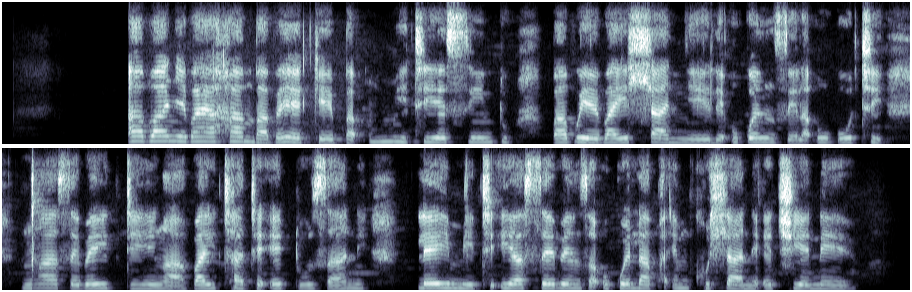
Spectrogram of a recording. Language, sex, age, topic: North Ndebele, female, 25-35, health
